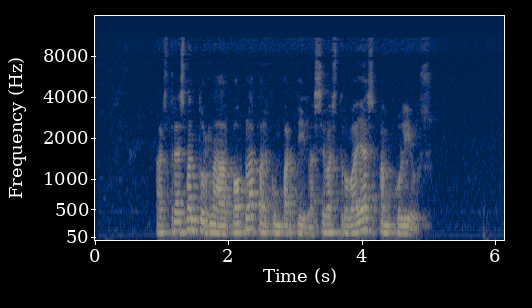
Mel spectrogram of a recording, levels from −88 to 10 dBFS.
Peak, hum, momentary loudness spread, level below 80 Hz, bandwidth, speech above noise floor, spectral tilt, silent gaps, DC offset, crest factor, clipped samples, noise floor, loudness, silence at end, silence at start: -10 dBFS; none; 8 LU; -62 dBFS; 11.5 kHz; 41 dB; -7 dB/octave; none; under 0.1%; 18 dB; under 0.1%; -68 dBFS; -27 LUFS; 1.15 s; 0.9 s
